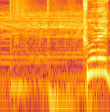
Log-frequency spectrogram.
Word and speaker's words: Cune: Whoever did the labeling thought that the V should have been a U. And so their wines, even though the company is CV ne, the wines have been CU NE Kune, which you can actually pronounce that ever since.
